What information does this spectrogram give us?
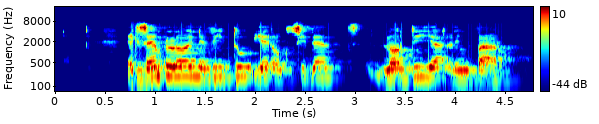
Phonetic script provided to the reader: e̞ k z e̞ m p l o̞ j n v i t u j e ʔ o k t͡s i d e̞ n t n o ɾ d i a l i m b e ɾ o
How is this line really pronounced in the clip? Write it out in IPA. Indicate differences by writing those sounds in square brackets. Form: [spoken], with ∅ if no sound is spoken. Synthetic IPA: e̞ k z e̞ m p l o̞ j n v i [d] u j e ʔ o k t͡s i d e̞ n t n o ɾ d i a l i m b [a] ɾ o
